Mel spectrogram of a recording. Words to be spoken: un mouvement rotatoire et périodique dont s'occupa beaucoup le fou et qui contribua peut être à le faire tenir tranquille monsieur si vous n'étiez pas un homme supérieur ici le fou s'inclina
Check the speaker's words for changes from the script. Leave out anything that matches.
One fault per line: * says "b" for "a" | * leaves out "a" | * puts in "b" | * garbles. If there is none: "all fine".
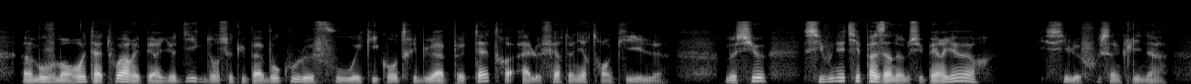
all fine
